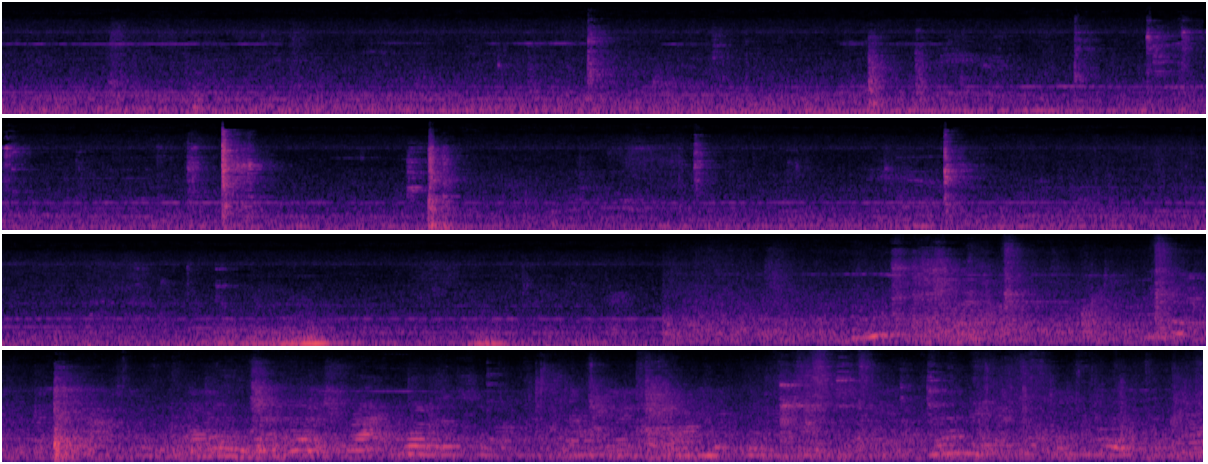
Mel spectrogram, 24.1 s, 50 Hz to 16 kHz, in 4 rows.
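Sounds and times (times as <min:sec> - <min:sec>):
room hum: 0:00.0 - 0:24.0
dishes and cutlery clinking: 0:16.4 - 0:24.0.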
